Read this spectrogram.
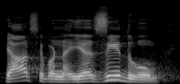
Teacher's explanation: یزد، زا سیٹی سے ادا کریں گے اور سختی نہیں کریں گے، بعض بچے سختی کریں، یزدہم، یزدہم، ایسے نہیں پڑھنا، یزدہم، پیار سے پڑھنا ہے، یزدہم۔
